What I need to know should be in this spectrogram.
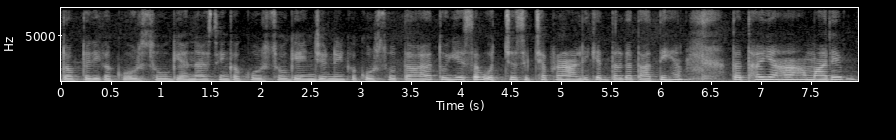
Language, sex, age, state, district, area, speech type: Hindi, female, 18-30, Madhya Pradesh, Katni, urban, spontaneous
